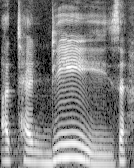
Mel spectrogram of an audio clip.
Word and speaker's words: attendees: the second syllable and very very difficult and challenging word is attendees and I tell my students when there are two E's consecutively then the stressed normally goes onto those two E's so it's not attendees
